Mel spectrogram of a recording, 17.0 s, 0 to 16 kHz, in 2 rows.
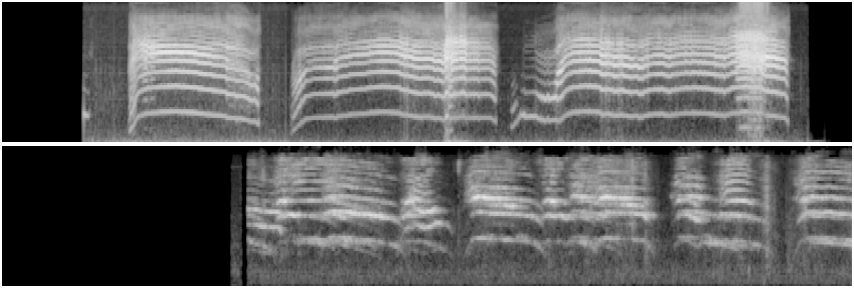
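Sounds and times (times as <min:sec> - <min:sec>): cat meowing: 0:01.2 - 0:07.9, 0:11.0 - 0:17.0.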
